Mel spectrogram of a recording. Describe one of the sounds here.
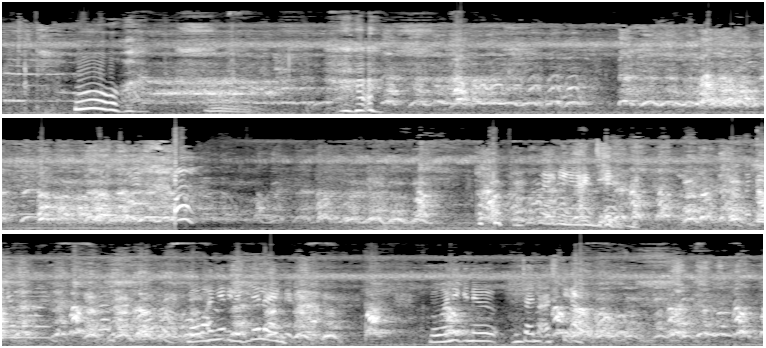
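Several dogs bark loudly and repeatedly nearby.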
